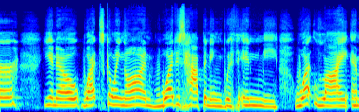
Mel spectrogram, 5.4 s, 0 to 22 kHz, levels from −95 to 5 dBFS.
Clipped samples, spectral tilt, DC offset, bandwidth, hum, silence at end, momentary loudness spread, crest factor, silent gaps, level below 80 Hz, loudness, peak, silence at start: under 0.1%; -4.5 dB/octave; under 0.1%; 17 kHz; none; 0 s; 9 LU; 14 dB; none; -66 dBFS; -20 LUFS; -6 dBFS; 0 s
